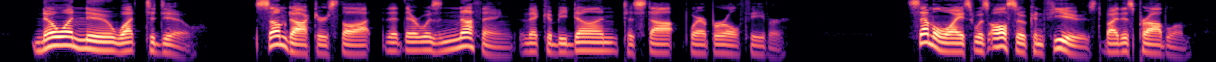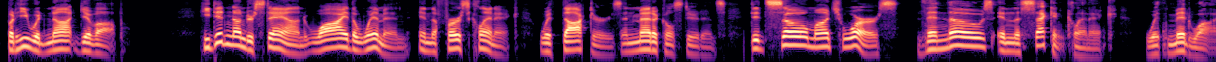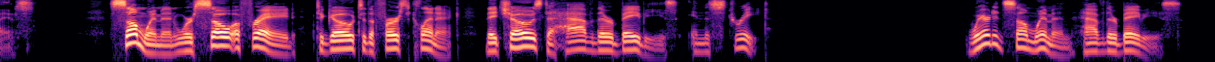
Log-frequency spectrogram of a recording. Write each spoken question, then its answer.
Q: Where did some women have their babies?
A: Some women had their babies in the street.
